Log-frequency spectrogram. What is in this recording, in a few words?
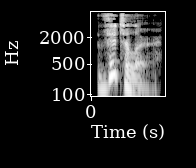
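"victualer", British English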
